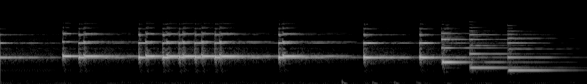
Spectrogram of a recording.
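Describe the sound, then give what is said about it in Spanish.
A musical trill of bright, bell-like electronic notes from a phone: quick alternating tones flutter for a moment, then a few separate struck notes and a short descending run, heard alone without talk. “Y después el trino, que es otro de los...”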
